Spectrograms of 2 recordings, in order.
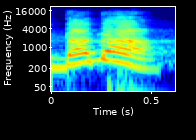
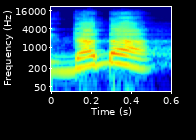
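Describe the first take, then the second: First: Second louder call for grandpa; louder shout across the room. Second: Calling out. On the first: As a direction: call out to him, louder now. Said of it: "મેં દાદાને બીજી બૂમ પાડી". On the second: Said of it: "મેં બાપાને બૂમ પાડી". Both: Retold or imitated.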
